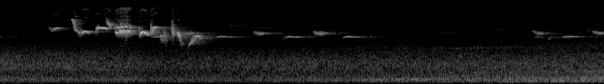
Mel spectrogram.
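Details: Robin singing in a park on 2 March: a loud burst of high, rapid, varied twittering and warbled notes over the first two seconds, then thinner, quieter high drawn-out whistles spaced apart, over a soft low background hum.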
